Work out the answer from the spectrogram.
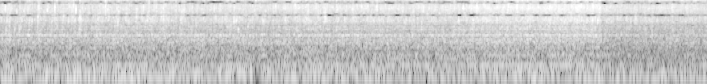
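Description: Onion-tomato masala frying in oil in a pot: a steady sizzle, with a low steady hum beneath it.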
